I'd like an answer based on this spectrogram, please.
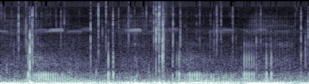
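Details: Deep rhythmic purring from sleeping cute kitties rises and falls in breathy cycles beside a crackling fireplace, with loud pops, clicks and a few thin high chirps from the spring garden ambience.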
